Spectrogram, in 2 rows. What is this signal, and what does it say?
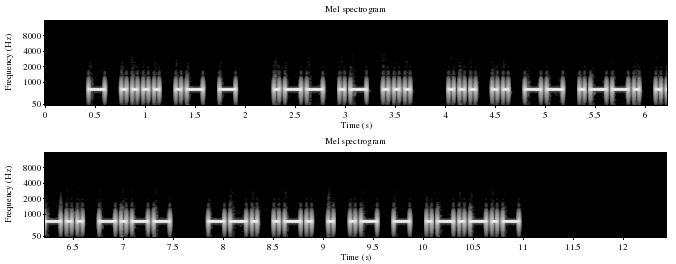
Morse code, heard as a keyed tone, about 22 wpm, 700 Hz. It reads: THAT WAS SIMPLY GREAT.
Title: Sentences from Top 1000 Words - Review Part 4 - 22wpm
